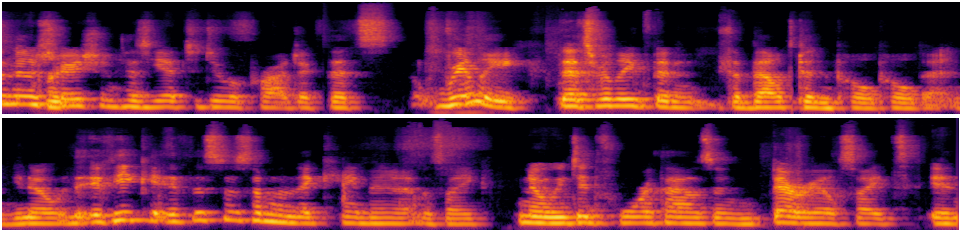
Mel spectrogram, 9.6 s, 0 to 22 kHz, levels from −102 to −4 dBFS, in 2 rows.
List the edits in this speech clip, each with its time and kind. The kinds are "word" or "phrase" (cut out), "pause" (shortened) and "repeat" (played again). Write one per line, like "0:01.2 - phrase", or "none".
0:01.6 - word
0:02.7 - pause
0:04.0 - word
0:04.4 - repeat
0:07.3 - pause

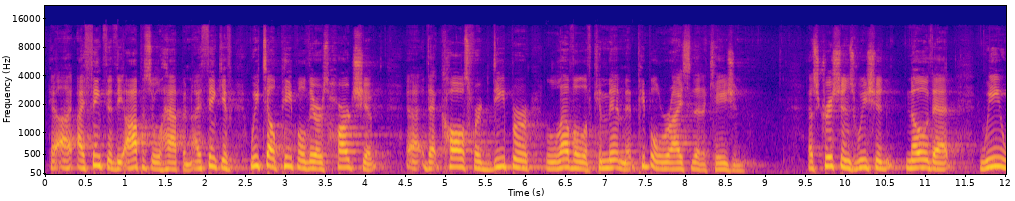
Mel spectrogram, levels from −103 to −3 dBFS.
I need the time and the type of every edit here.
none

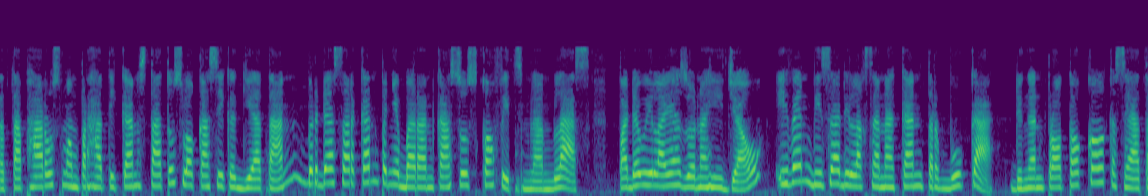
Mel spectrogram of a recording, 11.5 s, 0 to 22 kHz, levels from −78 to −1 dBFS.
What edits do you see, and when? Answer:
none

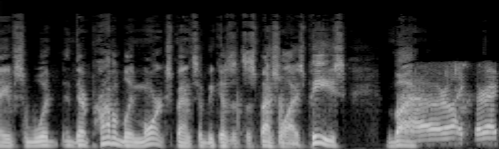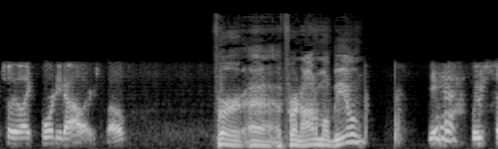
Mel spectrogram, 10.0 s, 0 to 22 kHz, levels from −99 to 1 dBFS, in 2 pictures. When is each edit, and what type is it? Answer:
none

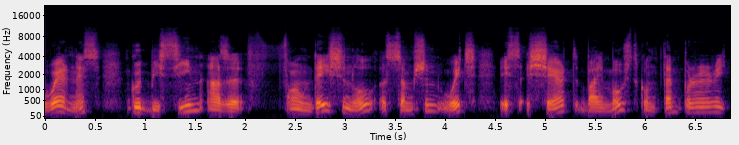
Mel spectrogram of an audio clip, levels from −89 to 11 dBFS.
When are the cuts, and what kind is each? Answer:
none

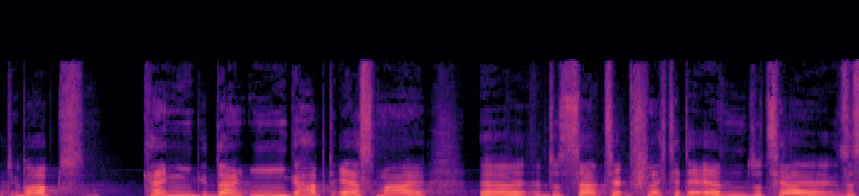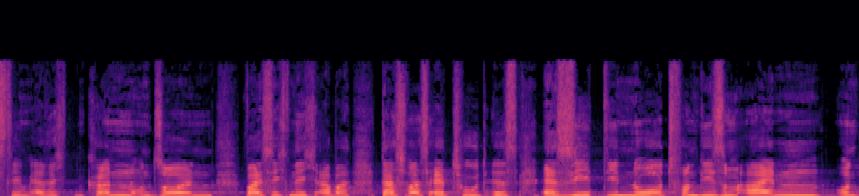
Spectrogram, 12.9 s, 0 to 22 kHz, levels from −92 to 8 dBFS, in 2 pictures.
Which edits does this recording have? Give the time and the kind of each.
0:04.1 - phrase

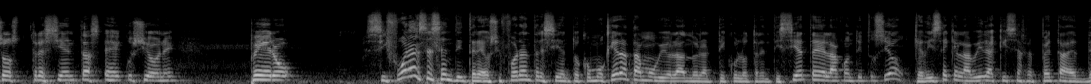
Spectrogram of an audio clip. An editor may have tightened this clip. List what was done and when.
0:03.5 - pause
0:09.1 - pause

